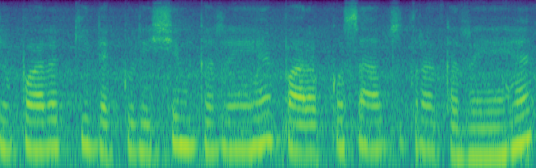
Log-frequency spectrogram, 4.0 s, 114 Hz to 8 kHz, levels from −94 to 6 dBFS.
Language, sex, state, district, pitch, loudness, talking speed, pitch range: Hindi, male, Uttar Pradesh, Jalaun, 185 Hz, -16 LUFS, 210 wpm, 175-195 Hz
